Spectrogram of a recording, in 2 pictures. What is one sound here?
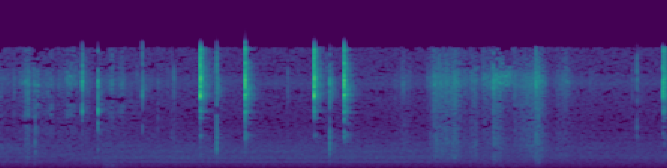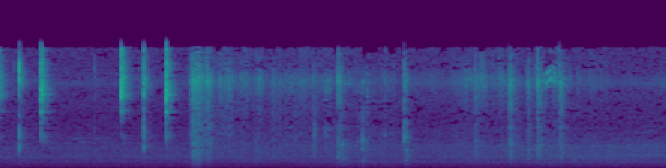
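Small plastic buttons click sharply, again and again.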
